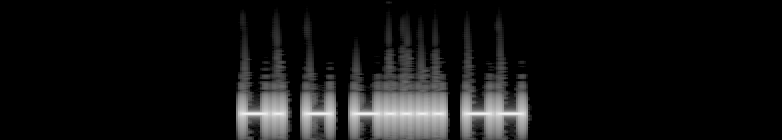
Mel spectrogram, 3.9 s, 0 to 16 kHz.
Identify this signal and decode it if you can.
Morse code, heard as a keyed tone, about 30 wpm, 700 Hz. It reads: NT6M
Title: USA Call Signs - 4 Characters - 8x Character Spacing - 30wpm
